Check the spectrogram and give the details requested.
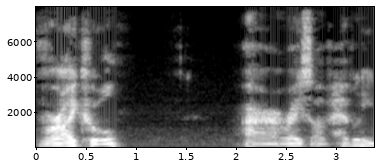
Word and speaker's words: Vrykul: Vyrkul, pronounced Vrykul, are a race of heavily Norse-themed half-giant warriors native to the Howling Fjord located in southeastern Northrend.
